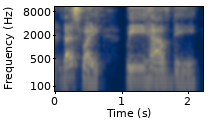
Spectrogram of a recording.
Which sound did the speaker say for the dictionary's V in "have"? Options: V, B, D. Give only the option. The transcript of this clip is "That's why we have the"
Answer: V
